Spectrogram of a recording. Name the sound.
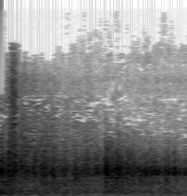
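explosion sound effect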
